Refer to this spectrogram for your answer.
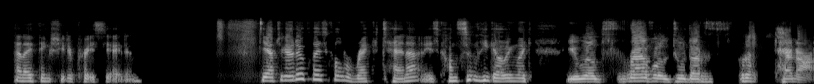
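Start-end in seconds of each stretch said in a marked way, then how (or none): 5.7-8.2 really strong, slow, heavy fake Russian accent. Quoting a guy who gives mission briefings, strong fake Russian accent. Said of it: "really strong fake Russian accent".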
